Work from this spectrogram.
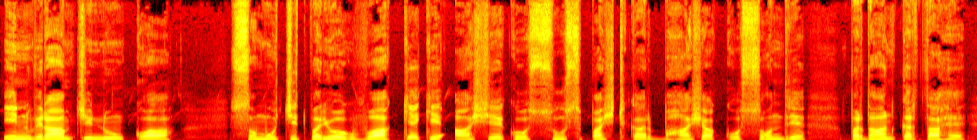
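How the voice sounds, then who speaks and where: A man teaching a grammar lesson in a slow, explanatory way, pausing between examples and coughing now and then. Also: on the high side, no room sound, studio quality.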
